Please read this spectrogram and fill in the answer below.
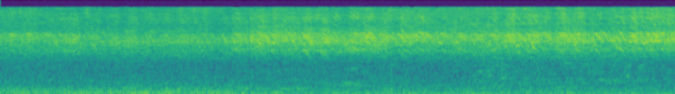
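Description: A dense chorus of many birds calling and chattering at once, unbroken throughout, over a steady low rumble of city traffic.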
